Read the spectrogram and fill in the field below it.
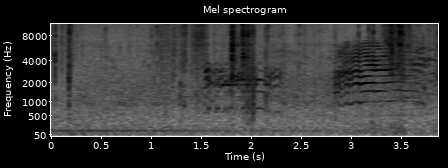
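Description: Goats in the mountains of Crete bleat in two wavering calls, the second louder and more quavering, carried over a quiet outdoor background hum.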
